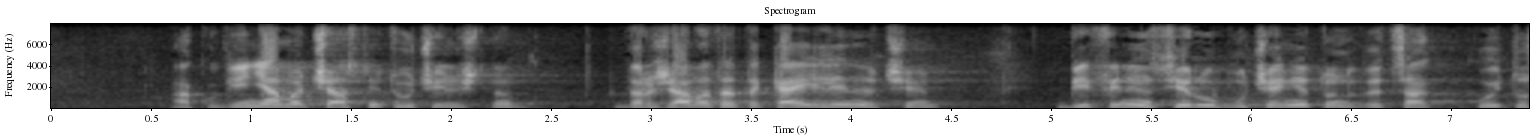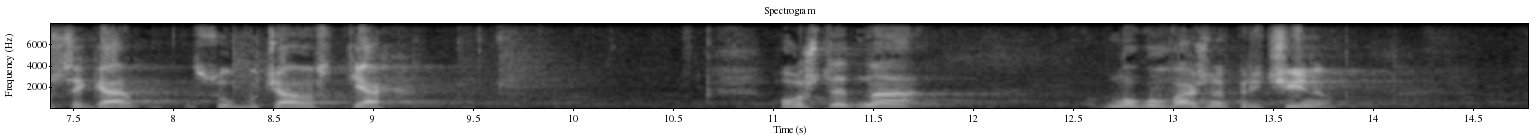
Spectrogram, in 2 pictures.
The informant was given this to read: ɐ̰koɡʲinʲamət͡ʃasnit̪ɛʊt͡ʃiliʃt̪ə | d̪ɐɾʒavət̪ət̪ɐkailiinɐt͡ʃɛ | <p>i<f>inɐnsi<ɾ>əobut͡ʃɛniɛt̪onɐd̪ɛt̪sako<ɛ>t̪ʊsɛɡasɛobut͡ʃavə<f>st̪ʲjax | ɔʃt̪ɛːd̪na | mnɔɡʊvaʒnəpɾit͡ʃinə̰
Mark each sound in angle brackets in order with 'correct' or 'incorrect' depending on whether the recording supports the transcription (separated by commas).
incorrect, correct, correct, incorrect, correct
